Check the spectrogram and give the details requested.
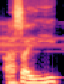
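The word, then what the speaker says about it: açaí: has like some sort of some people say Akai they're saying like 12 different ways but I always get told is it's pronounced acai so now I've gotten used to saying it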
